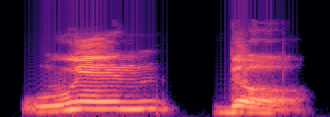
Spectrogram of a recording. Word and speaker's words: window: Examples: window. Now, the word window consists of 2 syllables. The first syllable contains the stress, win, and the second one is unstressed, do, window.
